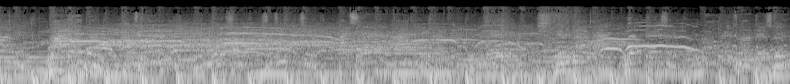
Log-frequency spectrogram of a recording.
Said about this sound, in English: Just cool, man, because they look so happy together and the crowd was all excited. Anyway, that's a CMA Summer Jam, and that was recorded in Nashville at the Ascend Amphitheater.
